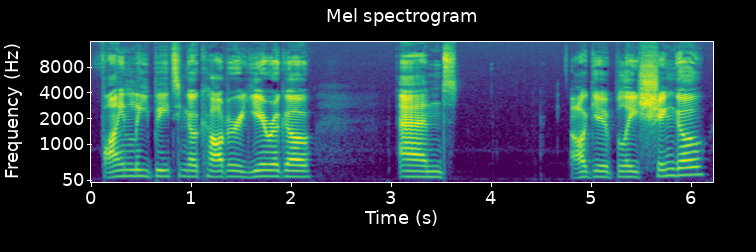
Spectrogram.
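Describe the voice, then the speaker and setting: A man's voice: a little high, bright, forceful tone, clean tone, dry recording, studio quality. A man hosting a solo podcast, giving casual, opinionated commentary in an informal, digressive way. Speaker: podcast host.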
